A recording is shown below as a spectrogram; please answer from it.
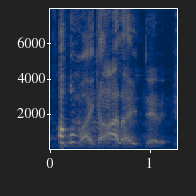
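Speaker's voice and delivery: high triumphant cry broken by laughter; laughing exclaim. Retold or imitated. Retelling waking up to the solved equation, laughing high exclaim. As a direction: laugh through the memory of the win.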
